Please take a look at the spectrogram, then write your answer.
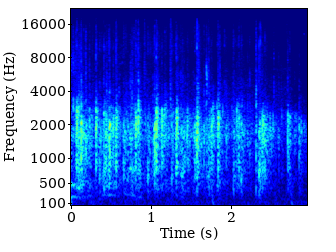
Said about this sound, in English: Oh, come on, give a Lord a hand clap of praise.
